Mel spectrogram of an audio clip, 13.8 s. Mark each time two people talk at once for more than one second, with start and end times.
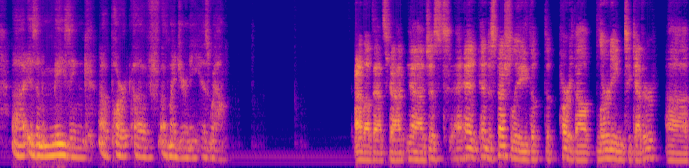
none

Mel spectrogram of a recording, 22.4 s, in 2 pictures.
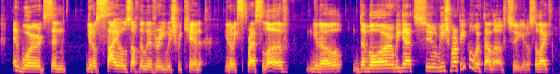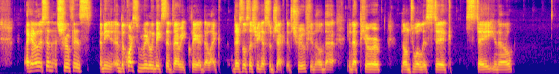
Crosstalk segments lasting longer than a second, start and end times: none

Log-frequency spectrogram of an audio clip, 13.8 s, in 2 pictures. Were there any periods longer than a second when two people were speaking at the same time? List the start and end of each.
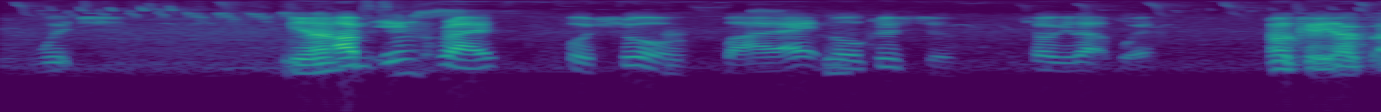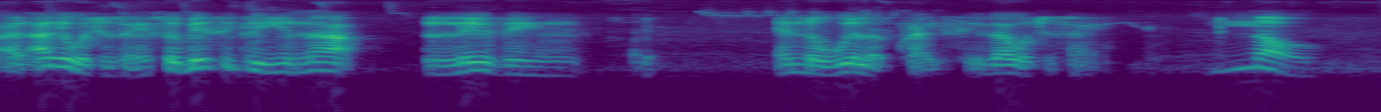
none

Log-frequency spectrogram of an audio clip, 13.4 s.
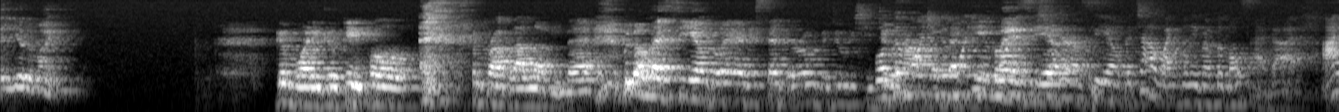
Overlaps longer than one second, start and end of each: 8.8-10.5

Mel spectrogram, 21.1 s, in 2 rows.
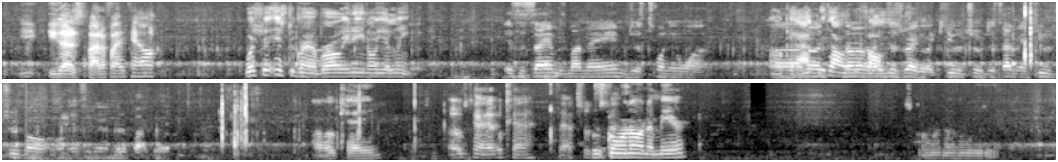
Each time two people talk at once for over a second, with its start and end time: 7.7-9.0

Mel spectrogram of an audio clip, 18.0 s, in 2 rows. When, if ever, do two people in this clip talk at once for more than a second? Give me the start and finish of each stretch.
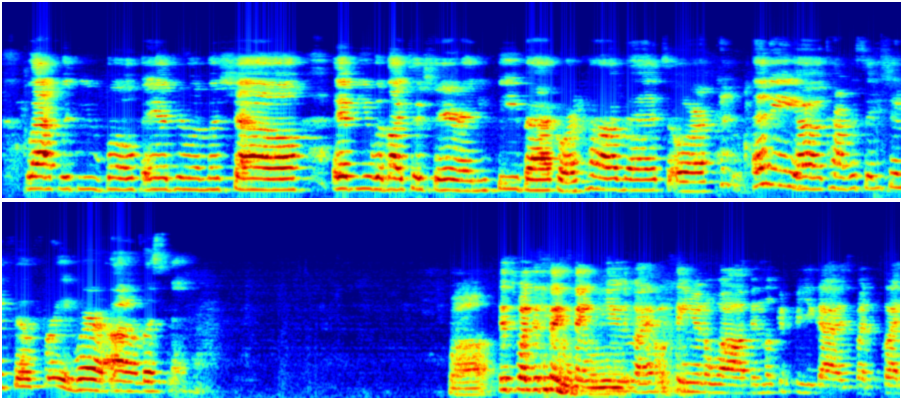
14.4-15.8

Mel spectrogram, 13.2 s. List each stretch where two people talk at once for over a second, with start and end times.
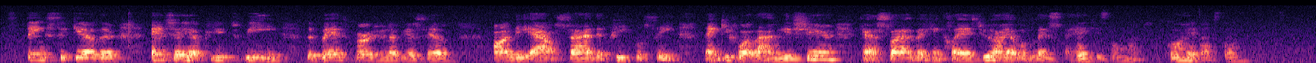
none

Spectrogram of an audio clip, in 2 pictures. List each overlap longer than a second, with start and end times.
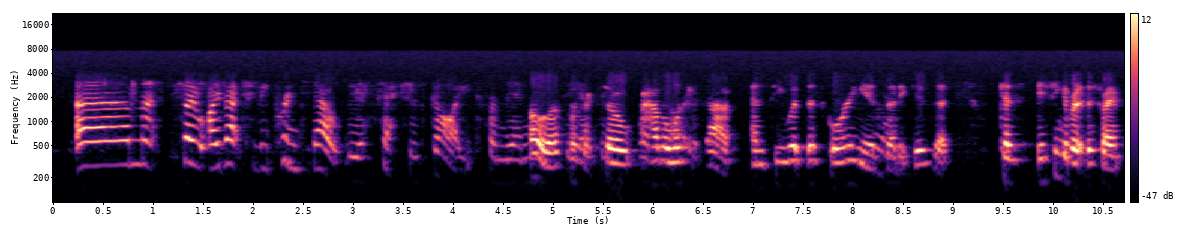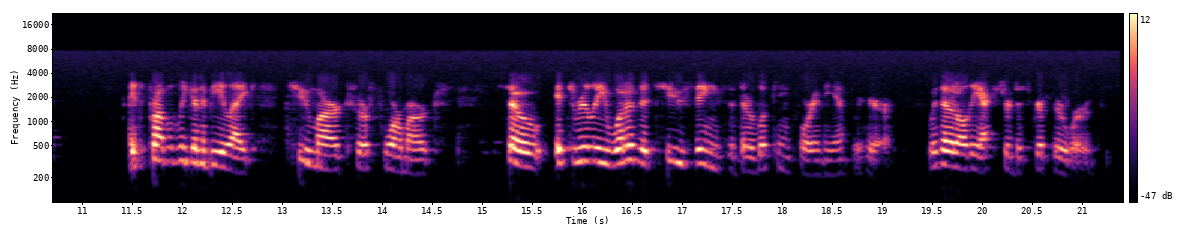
4.8-6.5

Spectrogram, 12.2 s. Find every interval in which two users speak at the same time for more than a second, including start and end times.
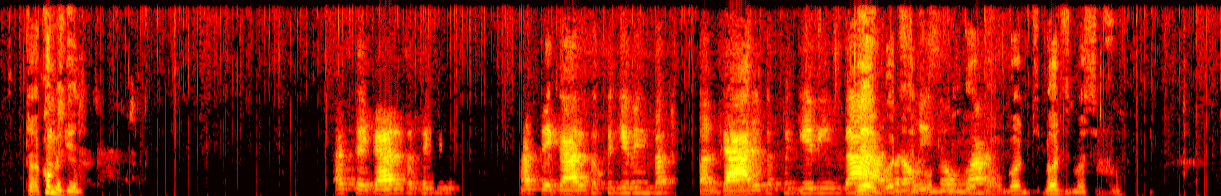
8.5-10.0

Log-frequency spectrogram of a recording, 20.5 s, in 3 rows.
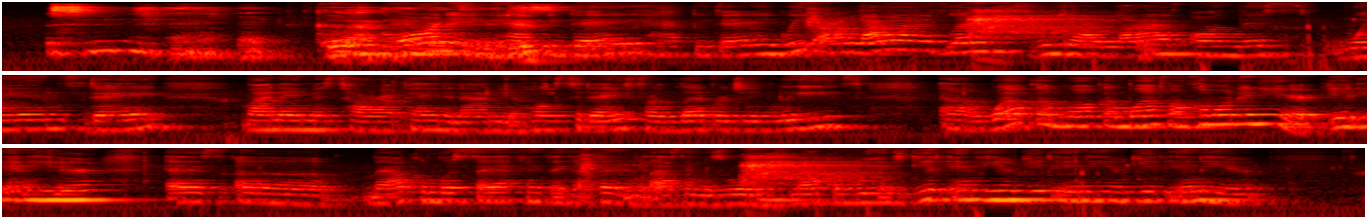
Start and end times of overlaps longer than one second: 1.6-3.2

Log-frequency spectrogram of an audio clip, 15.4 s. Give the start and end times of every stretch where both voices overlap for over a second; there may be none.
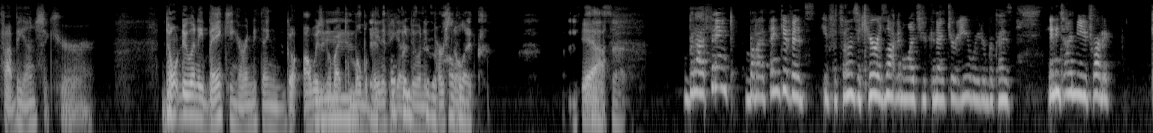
4.2-6.3

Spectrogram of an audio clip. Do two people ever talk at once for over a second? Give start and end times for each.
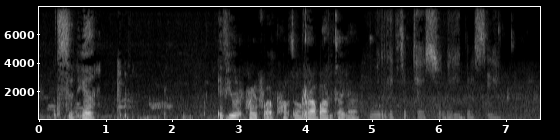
none

